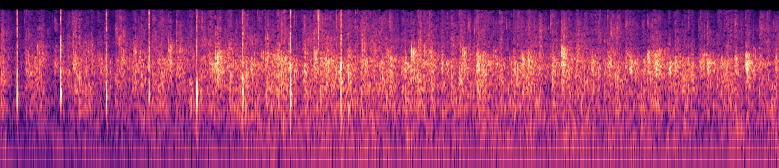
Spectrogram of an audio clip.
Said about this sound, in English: Men, would you give the ladies a round of applause for what they have done for us?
